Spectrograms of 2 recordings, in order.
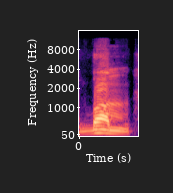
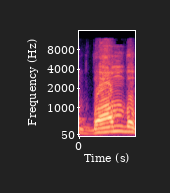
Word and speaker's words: bomb: BOMB, বম। এটা বম্ব বলা যাবে না, এটা বলতে হবে বম।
